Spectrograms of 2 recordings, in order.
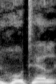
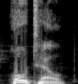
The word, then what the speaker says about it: hotel: the stress for example the word hotel is pronounced with the stress on the second syllable Hotel not Hotel misplacing the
